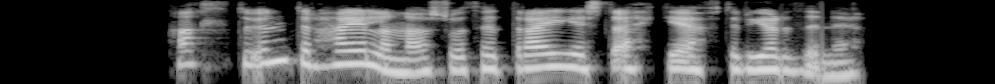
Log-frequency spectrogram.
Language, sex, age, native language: Icelandic, female, 30-39, Danish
